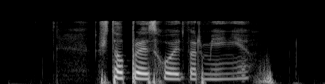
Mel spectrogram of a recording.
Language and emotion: Russian, neutral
